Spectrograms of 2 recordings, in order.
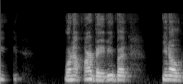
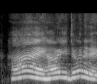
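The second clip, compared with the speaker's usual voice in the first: a lightly sugary, put-on hello; fake friendly greeting; 4 semitones higher than usual. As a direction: sound politely nice without meaning it. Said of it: "We would change our face and be like".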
